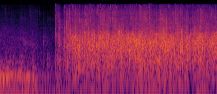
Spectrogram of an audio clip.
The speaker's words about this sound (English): I'd like to thank the panelists again. You guys smashed it. A round of applause for them again.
